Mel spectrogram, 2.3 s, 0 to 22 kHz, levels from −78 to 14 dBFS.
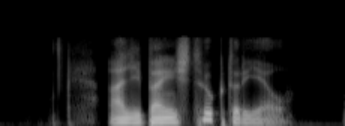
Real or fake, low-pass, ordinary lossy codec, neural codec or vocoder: fake; 7.2 kHz; none; codec, 24 kHz, 0.9 kbps, WavTokenizer, large speech release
